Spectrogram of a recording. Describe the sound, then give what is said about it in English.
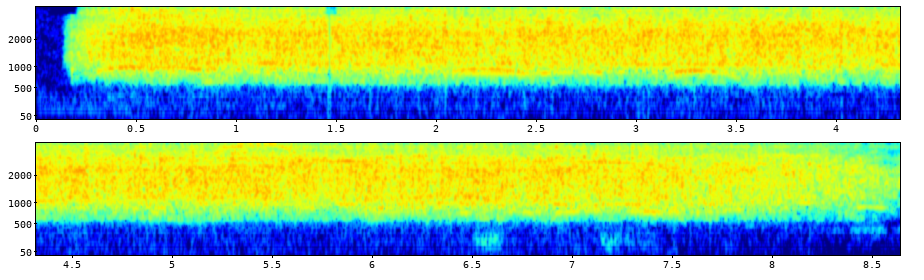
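Sustained applause from a crowd honouring the life and legacy of Zuleika Mandela, granddaughter of Nelson Mandela: a steady dense wash of many hands clapping that holds at an even loudness for several seconds before tapering slightly at the end, with no voices. “So let's just give an applaud for the life and the legacy of Zuleika Mandela.”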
